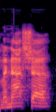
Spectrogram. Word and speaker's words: Manasseh: But there was that connection of Judah, the tribes of Manasseh, or pronounced Hebraically Manasseh, and Ephraim, the sons of Joseph, the biological sons of the great prophet Yosef, Manasseh and Ephraim.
